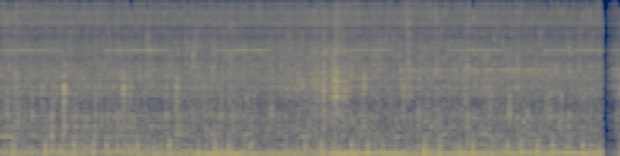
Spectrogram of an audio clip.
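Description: Chopped onion goes into a simmering shol (snakehead) fish curry, which bubbles and sizzles quietly with small clicks and stirring sounds, cutting off abruptly at the end.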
